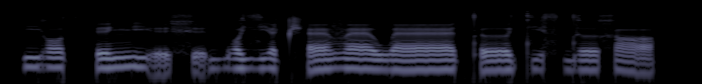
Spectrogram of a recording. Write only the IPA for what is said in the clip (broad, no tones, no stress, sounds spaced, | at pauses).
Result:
j ɔ t͡sʼ e nʲ j ḛ x ḛ d b ɔ zʲ ɑ t͡ʃʼ æ v æː w æː tʼ əː tʲ e s d əː x ɑ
